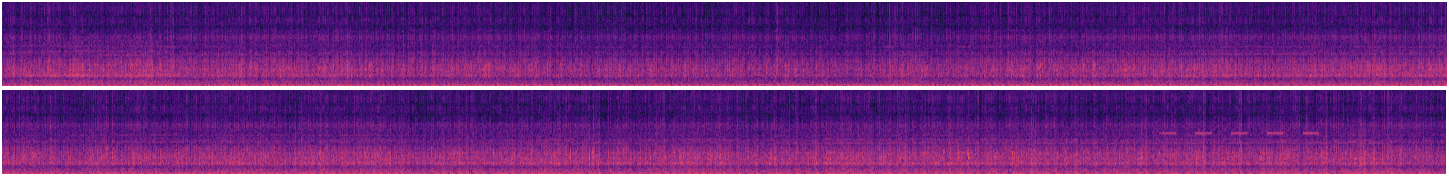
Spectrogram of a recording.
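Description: Quadcopter's electric motors and propellers humming steadily, picked up by the GoPro mounted on the craft, with brief dips in pitch about a second in, around nine seconds and near the end as the throttle changes.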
